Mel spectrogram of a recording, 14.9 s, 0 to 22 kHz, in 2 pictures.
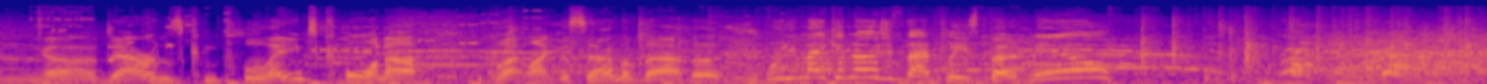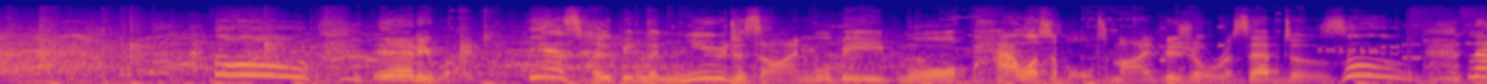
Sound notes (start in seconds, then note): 6.1 barks; 6.1 laughter, whooping; 8.2 laughs; 14.2 chuckles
